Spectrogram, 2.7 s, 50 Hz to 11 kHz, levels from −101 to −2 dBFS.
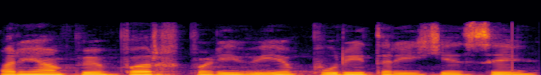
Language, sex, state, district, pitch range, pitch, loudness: Hindi, female, Uttarakhand, Uttarkashi, 185-200 Hz, 195 Hz, -26 LUFS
